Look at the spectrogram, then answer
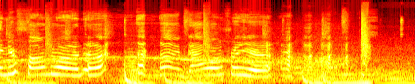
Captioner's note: laughs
